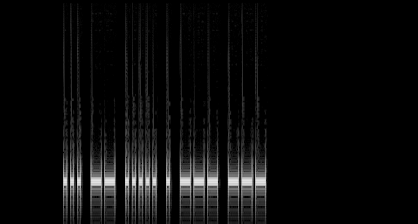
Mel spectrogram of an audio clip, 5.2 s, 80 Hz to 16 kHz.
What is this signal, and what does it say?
Morse code, heard as a keyed tone, about 28 wpm, 700 Hz. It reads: SM5EOO
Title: DXCC-100 Call Signs - 6 Characters - 28wpm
